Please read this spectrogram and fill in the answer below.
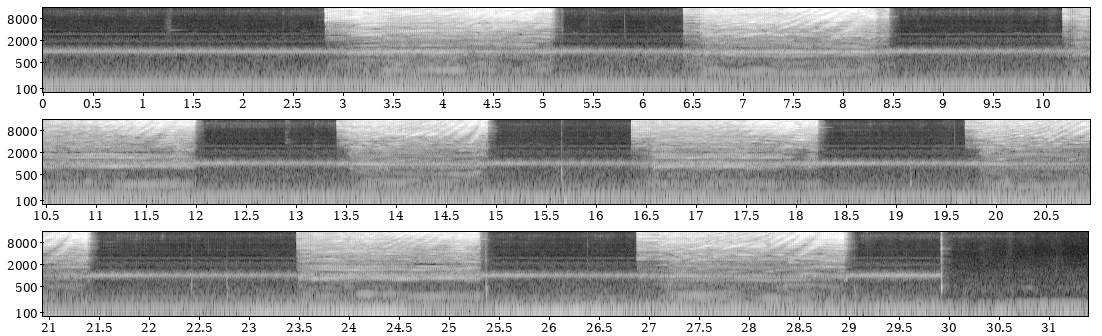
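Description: Presto electric knife sharpener running with a steady motor hum while a knife blade is drawn through its grinding slots eight times, each pass a loud rasping grind of about two seconds, about every three and a half seconds. These are extra passes to sharpen the edge.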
